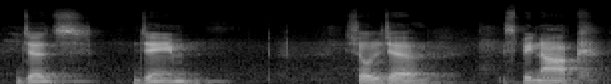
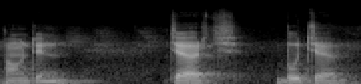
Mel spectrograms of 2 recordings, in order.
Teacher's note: a stop plus a moment through a fricative position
